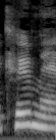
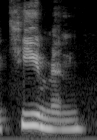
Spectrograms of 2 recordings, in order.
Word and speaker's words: cumin: pepper that's funny because you say cumin and I say cumin human I think I think you say it right I think it's human it's the correct is it yeah um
